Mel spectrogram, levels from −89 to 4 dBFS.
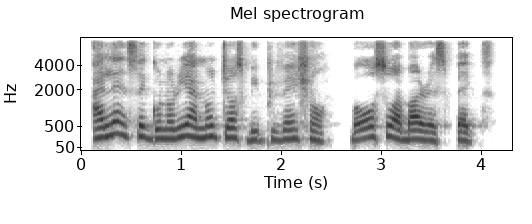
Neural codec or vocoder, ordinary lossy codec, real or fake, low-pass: codec, 16 kHz in and 24 kHz out, 1 kbps, XY-Tokenizer; none; fake; 7.2 kHz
